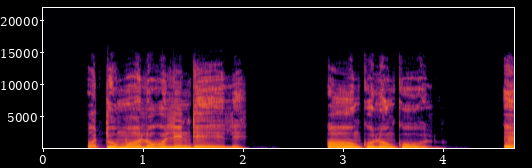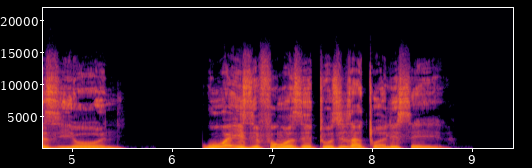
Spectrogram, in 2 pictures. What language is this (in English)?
North Ndebele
